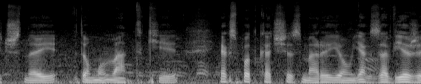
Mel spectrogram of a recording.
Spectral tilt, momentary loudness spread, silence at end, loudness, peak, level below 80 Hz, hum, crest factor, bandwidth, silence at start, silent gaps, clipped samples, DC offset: -6 dB/octave; 6 LU; 0 s; -22 LUFS; -4 dBFS; -42 dBFS; none; 18 dB; 19 kHz; 0 s; none; under 0.1%; under 0.1%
